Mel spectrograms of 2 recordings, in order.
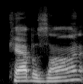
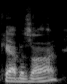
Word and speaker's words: Cabazon: I went to California, Kabazan, I believe I said it right that time, right? Cabazon.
